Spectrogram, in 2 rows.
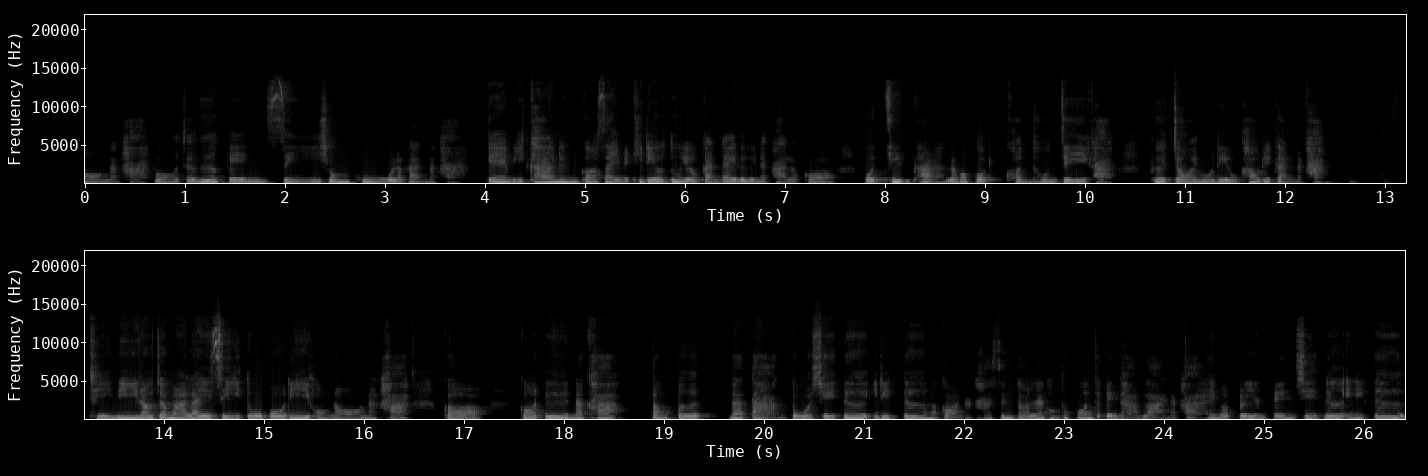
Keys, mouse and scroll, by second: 1.4 click, 4.2 click, 5.0-6.1 drag, 6.7 shift+click, 11.5 ctrl+j, 12.4-13.0 middle drag, 13.0-26.4 drag.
